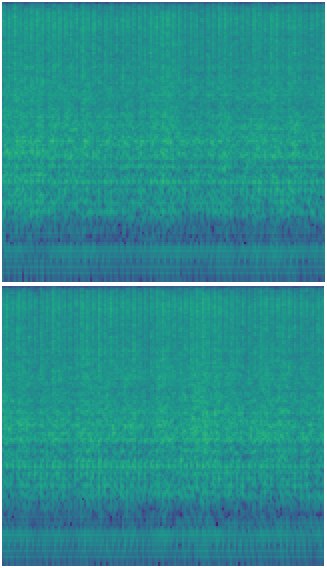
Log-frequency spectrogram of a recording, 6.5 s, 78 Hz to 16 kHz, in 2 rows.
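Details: 1957 SR Gravely single-cylinder after top-end rebuild with 15-over rings: rapid even clatter with sharp exhaust crackle at steady idle, no misses. Idles decently and no longer smokes heavily as before rebuild; normal idle.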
